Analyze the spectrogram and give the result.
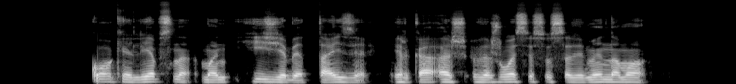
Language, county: Lithuanian, Šiauliai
